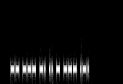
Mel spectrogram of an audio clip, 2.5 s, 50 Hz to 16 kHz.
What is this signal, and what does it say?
Morse code, heard as a keyed tone, about 50 wpm, 700 Hz. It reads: MONITOR
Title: Seven Letter Words - 50wpm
